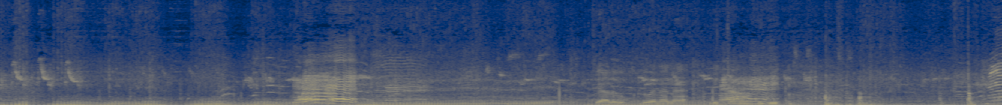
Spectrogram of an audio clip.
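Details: Garut sheep being herded and let out to graze, giving two bursts of wavering, nasal bleats with a stacked, quavering tone, around people talking and low background rumble.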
